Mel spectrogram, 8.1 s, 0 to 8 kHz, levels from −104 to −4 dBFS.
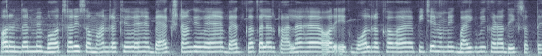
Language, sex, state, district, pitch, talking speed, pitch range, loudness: Hindi, female, Delhi, New Delhi, 235 Hz, 245 wpm, 230-245 Hz, -15 LUFS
